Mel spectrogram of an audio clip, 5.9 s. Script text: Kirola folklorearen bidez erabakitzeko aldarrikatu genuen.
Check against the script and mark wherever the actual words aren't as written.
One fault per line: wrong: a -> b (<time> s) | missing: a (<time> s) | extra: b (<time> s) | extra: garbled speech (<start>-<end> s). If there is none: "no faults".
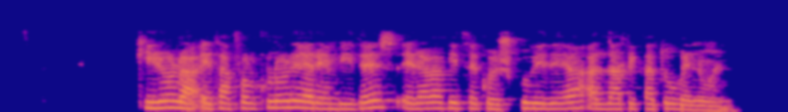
extra: eta (1.6 s)
extra: eskubidea (3.8 s)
